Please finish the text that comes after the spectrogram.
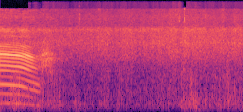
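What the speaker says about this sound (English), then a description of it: "Ooh, big wind." A strong outdoor gust of wind buffets the microphone with a low, rushing roar that swells and fades over a couple of seconds, with a brief voice at the start.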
